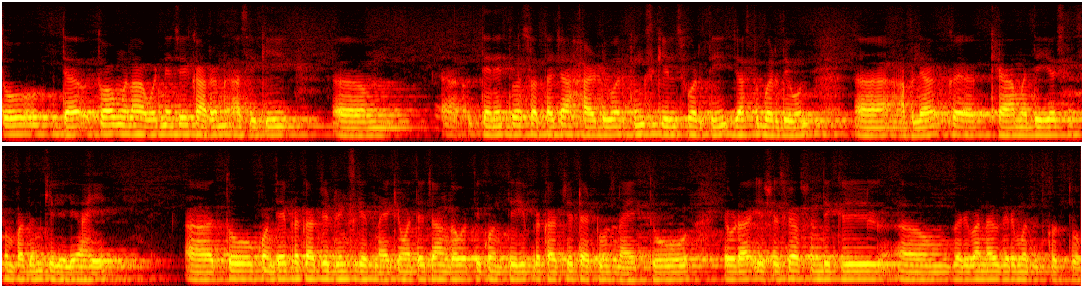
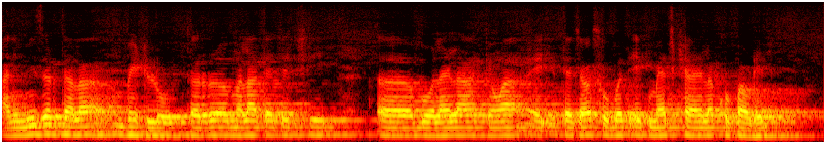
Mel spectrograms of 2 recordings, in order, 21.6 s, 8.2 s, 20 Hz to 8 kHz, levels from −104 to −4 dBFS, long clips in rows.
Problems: echo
